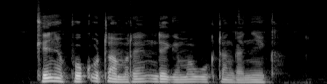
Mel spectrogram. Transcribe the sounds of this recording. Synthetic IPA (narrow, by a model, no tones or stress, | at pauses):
keɲapokɔtamɾɛndeɡemawoktaŋɡaɲɪkḁ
